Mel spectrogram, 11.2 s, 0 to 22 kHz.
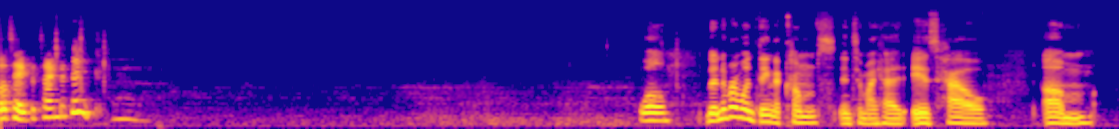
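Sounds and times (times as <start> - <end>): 
speech: 0.0 - 1.3, 6.4 - 11.0
airplane droning overhead: 1.1 - 10.4.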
